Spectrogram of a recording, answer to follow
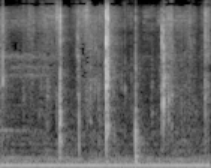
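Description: A deck of tarot cards shuffled by hand, with irregular sharp card snaps and flicks, over a steady low hum.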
